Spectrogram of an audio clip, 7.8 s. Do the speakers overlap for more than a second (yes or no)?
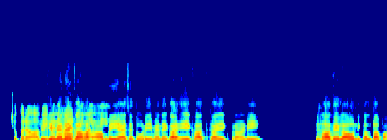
yes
